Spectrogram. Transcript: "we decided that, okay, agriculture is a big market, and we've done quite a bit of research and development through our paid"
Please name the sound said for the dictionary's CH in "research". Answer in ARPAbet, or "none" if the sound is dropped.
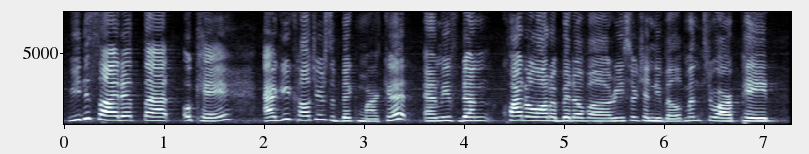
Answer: CH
